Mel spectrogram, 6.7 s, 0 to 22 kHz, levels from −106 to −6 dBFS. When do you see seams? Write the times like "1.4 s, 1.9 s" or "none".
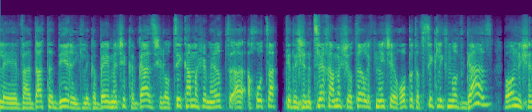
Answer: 2.8 s, 4.1 s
